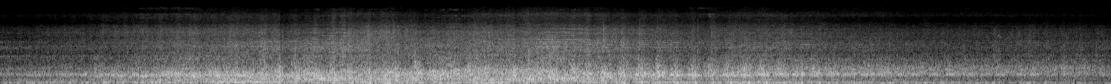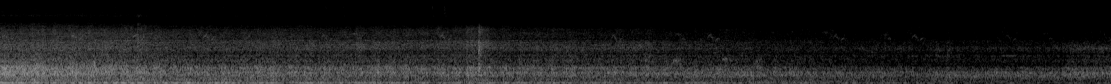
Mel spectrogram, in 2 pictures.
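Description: Siemens Desiro VT642 diesel multiple unit passing close by, engine and wheels clattering over the rail joints. It grows loud over the first couple of seconds, stays loud for several seconds, then fades away.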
